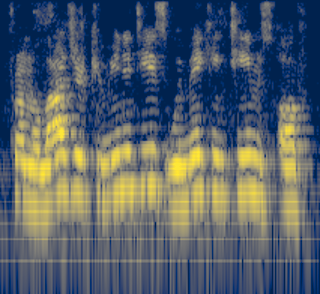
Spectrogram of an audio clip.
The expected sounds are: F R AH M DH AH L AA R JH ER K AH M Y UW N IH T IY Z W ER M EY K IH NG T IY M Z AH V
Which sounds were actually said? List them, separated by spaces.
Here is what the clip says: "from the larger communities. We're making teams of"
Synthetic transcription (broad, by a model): F R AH M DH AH L AA R JH ER K AH M Y UW N IH T IY Z W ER M EY K IH NG T IY M Z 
